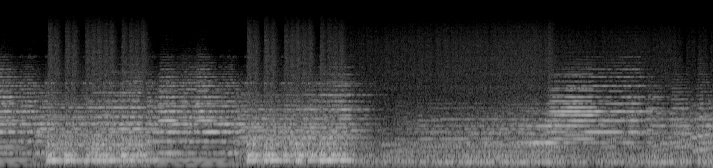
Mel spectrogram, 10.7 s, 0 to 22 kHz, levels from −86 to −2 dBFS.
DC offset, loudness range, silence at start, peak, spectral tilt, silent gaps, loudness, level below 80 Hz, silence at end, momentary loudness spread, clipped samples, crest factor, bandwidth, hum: under 0.1%; 4 LU; 0 s; -18 dBFS; -6 dB/octave; none; -32 LUFS; -52 dBFS; 0 s; 10 LU; under 0.1%; 14 dB; 15 kHz; none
